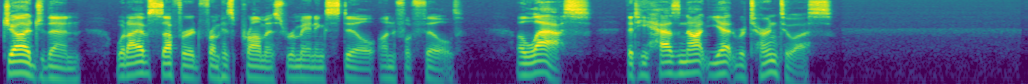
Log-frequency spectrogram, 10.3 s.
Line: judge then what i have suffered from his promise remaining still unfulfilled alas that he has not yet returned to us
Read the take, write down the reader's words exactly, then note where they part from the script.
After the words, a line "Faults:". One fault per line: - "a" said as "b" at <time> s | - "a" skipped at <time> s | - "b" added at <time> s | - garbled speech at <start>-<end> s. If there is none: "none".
judge then what i have suffered from his promise remaining still unfulfilled alas that he has not yet returned to us
Faults:
none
